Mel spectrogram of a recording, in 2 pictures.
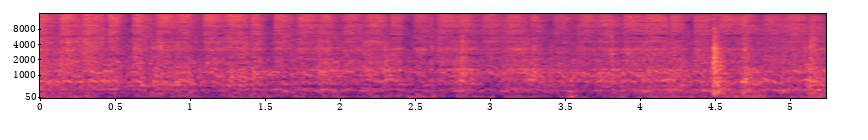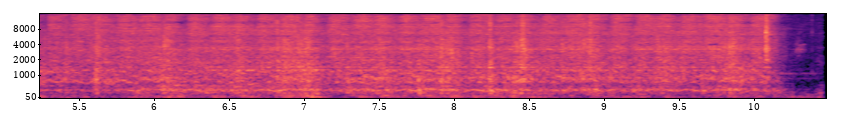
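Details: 1949 Chevy truck after 24 years sitting, ether used after fixing ground cable: slow uneven starter churn about two turns a second, never fires; cranks but won't start, owner suspects ignition points need filing and plans to check coil power.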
